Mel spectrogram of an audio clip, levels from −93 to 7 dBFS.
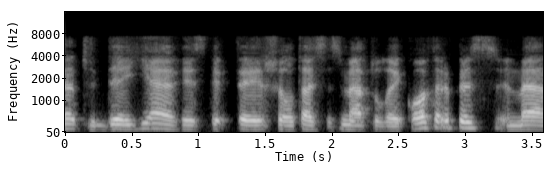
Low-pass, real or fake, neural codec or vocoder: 7.2 kHz; fake; codec, 16 kHz, 1.1 kbps, Voila-Tokenizer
